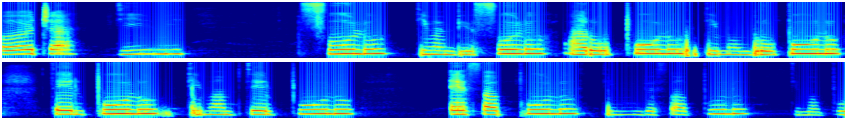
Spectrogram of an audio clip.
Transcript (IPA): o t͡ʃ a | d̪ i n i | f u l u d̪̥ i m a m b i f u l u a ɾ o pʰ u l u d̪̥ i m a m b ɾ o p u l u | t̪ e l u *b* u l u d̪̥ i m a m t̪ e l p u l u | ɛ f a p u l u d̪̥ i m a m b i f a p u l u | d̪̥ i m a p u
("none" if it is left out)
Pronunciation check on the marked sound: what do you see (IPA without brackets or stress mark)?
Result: p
